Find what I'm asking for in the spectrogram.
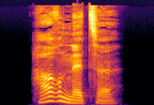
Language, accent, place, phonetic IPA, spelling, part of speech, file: German, Germany, Berlin, [ˈhaːɐ̯ˌnɛt͡sə], Haarnetze, noun, De-Haarnetze.ogg
- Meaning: nominative/accusative/genitive plural of Haarnetz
